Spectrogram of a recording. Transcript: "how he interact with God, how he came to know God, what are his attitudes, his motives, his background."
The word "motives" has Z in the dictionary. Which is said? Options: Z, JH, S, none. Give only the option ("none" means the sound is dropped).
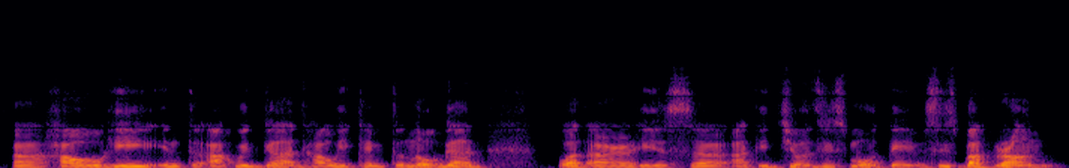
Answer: S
